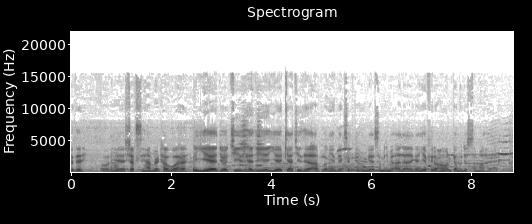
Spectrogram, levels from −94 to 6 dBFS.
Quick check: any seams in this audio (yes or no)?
yes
